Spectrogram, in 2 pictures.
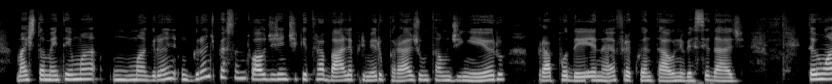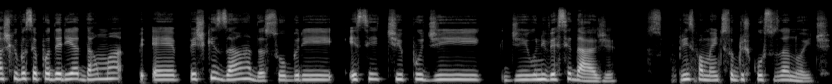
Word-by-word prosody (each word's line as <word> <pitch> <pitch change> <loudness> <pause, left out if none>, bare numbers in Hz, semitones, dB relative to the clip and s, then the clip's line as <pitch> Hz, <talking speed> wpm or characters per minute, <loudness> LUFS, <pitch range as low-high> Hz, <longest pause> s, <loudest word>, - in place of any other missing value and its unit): mas 205 +2 +1
também 215 -2 +2
tem 230 +1 +1
uma 240 +1 +2
uma 210 0 +1
grande 220 +8 -1
um 225 - -1
grande 310 - -2
percentual 285 -9 +1
de 230 - -3
gente 240 0 -1
que 235 - 0
trabalha 220 -3 +1
primeiro 200 0 -2
pra 180 0 -1
juntar 205 -1 -3
um 195 - -1
dinheiro 185 +5 0 0.3
pra 180 0 +2
poder, 185 -1 0
né, 180 0 0
frequentar 185 -2 -2 0.2
a - - +2
universidade. 170 -1 -2 0.6
Então, 235 - +4
eu 245 - +5
acho 250 +1 +3
que 265 - 0
você 265 +1 +3
poderia 255 0 +4
dar 225 +1 -1
uma 260 +2 -1
p 425 - -6
eh, 220 0 +2
pesquisada 240 - +1
sobre 215 +2 -1
esse 235 +2 +1
tipo 235 0 -1
de 220 +1 0 0.2
de 210 +3 -1
universidade, 220 - +2 0.3
s - - -13
principalmente 220 -3 0
sobre 225 -1 -2
os 230 - -8
cursos 215 -3 -4
à 210 -1 0
noite. 160 -4 -6
215 Hz, 175 wpm, -22 LUFS, 195-235 Hz, 0.6 s, eu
